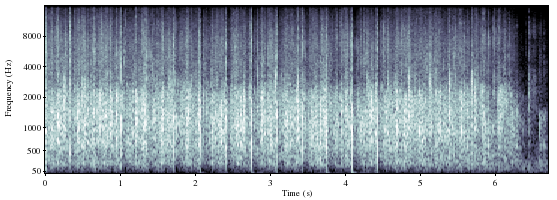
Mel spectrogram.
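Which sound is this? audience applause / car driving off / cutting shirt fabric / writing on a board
audience applause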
